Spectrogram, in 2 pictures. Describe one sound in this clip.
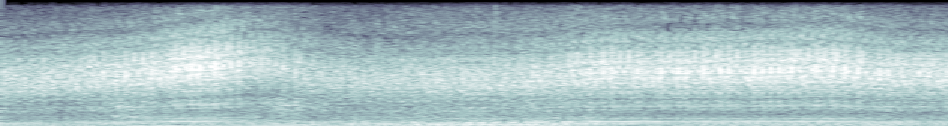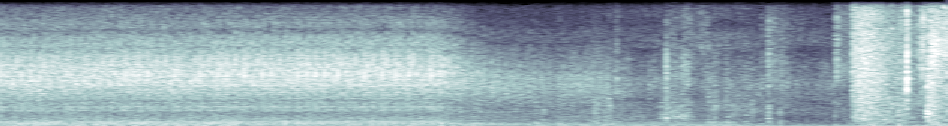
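A buggy engine revs and hums while driving.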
